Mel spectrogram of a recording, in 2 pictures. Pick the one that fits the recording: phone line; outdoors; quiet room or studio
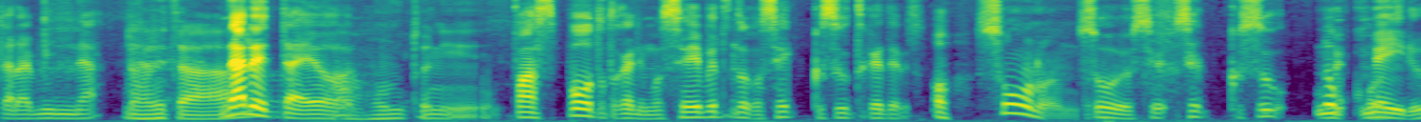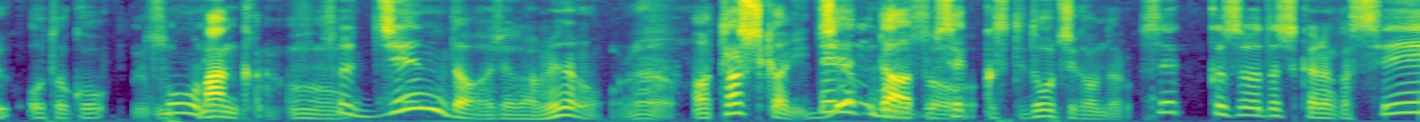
quiet room or studio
